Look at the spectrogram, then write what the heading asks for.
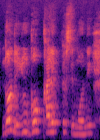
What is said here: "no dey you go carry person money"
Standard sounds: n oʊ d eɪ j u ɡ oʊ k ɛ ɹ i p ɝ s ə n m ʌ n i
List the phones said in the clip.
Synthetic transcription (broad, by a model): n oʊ d eɪ j u ɡ oʊ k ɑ l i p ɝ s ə m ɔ n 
